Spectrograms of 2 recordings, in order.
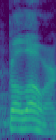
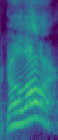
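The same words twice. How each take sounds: First: Louder put-on dog plea; mildly worked-up dog voice; talking dog, losing it. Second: High, very loud dog plea; frantic mock-dog begging; talking dog, losing it. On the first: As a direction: start the dog's begging, held back. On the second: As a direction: blurt it high as the overexcited dog. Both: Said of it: "He started losing his mind".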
